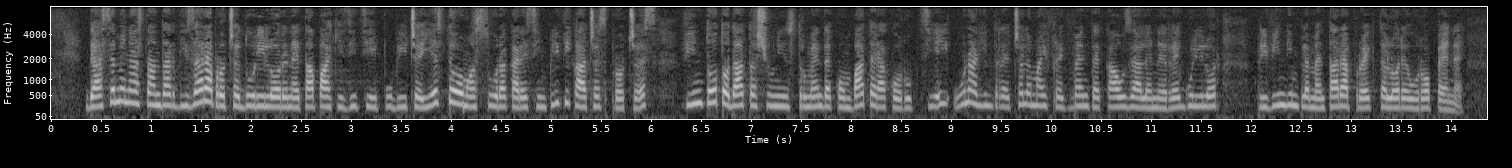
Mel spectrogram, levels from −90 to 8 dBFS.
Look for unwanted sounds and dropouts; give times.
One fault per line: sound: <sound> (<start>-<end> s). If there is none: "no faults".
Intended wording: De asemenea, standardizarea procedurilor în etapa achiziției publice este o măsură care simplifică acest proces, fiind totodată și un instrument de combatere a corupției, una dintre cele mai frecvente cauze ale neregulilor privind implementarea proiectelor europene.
no faults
